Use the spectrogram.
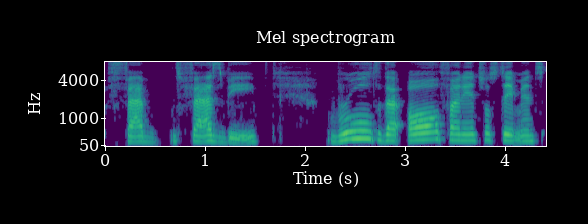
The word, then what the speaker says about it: FASB: 1987 when the Financial Accounting Standards Board fasb pronounced Fab fby ruled that all financial statements involving CPAs must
